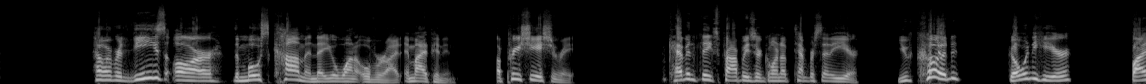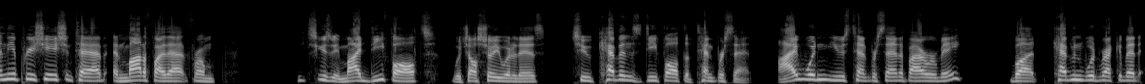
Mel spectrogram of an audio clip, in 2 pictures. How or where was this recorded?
live audience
